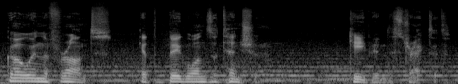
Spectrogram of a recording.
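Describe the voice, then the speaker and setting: A man's voice: medium pitch, lively intonation, measured pace, close to an everyday voice. An actor playing a grim, curt male bounty hunter in a video game, terse and commanding with dry menace. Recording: loud music over the voice.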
